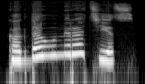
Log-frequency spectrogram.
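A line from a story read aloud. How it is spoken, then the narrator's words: Said, then laughing. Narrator (Russian): сказал я и засмеялся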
